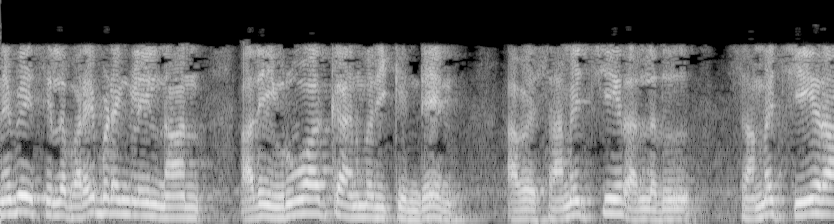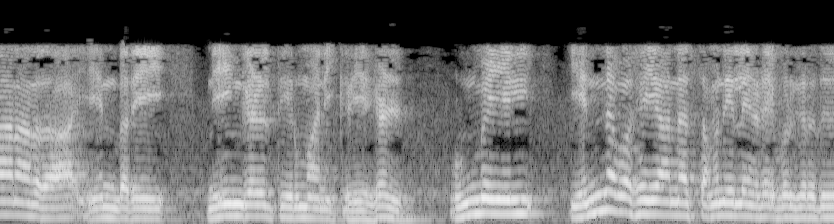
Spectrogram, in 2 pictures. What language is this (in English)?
Tamil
